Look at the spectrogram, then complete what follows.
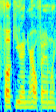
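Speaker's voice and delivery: very quiet, hushed, utterly calm delivery. Speaker retells how they insult people without anger, imitating a very calm voice. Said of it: "I just say it in like the most calmest voice".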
